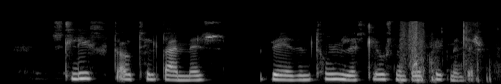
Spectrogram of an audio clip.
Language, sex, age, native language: Icelandic, female, 18-19, Icelandic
